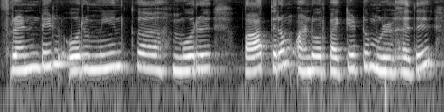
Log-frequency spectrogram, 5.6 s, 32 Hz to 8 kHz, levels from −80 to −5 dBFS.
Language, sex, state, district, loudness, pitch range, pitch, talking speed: Tamil, female, Tamil Nadu, Kanyakumari, -14 LUFS, 250-290 Hz, 265 Hz, 95 wpm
